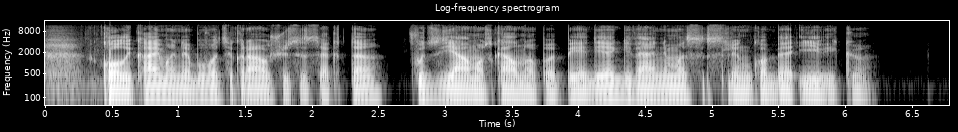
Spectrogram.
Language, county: Lithuanian, Vilnius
